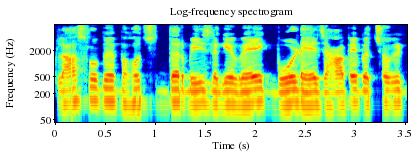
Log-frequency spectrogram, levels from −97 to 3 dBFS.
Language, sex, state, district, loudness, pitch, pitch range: Hindi, male, Uttarakhand, Uttarkashi, -18 LUFS, 120 Hz, 115-130 Hz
